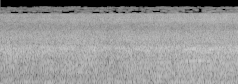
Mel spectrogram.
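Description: Steady rushing background noise of a large store's interior, even and continuous with no distinct events.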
